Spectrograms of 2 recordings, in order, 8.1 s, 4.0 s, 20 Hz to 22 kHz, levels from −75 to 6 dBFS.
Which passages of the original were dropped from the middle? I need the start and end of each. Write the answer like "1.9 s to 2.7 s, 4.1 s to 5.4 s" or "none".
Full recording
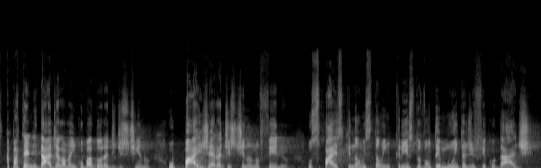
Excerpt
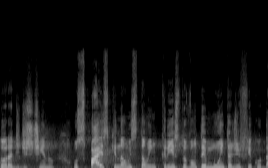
2.5 s to 4.6 s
